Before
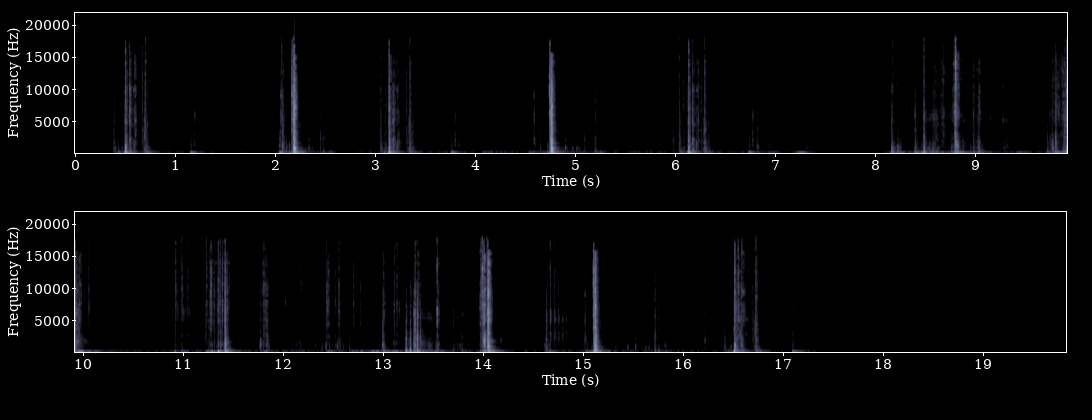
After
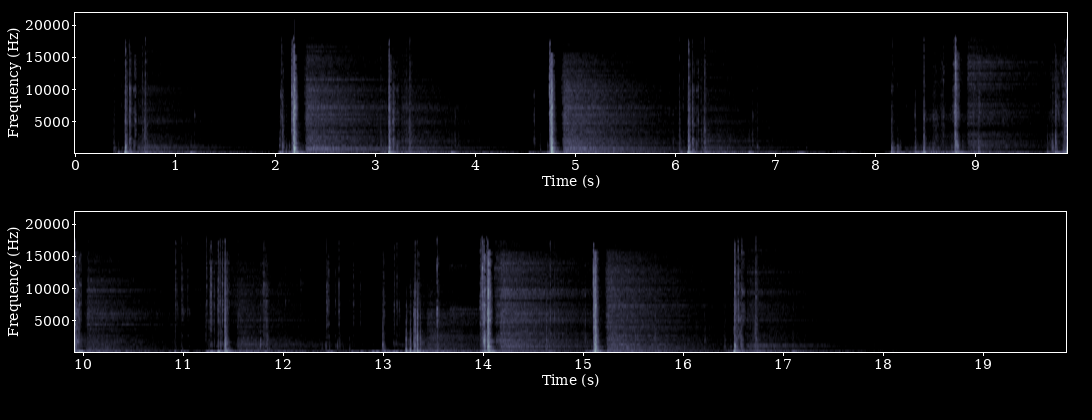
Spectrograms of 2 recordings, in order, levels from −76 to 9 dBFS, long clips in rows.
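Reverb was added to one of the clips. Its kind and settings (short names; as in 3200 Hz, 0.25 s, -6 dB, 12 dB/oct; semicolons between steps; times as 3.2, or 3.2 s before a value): plate-style reverb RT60 2.9 s, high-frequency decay 1×, pre-delay 0.115 s, DRR 11 dB; gain -1 dB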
